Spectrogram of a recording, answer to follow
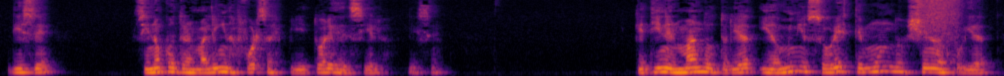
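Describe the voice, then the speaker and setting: A man's voice: a little high, normal speed, long pauses, dark tone. A man with an Argentine accent reading scripture aloud and commenting at a Bible study, hesitant with many fillers and restarts. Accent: Argentine Spanish.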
